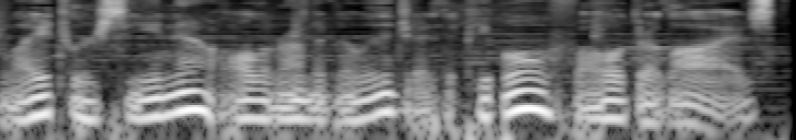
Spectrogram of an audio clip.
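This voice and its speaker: A man with a gravelly voice reading a scripted fan fiction story as narrator. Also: low-pitched, normal speed, mellow, soft background music.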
